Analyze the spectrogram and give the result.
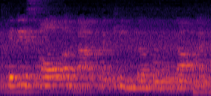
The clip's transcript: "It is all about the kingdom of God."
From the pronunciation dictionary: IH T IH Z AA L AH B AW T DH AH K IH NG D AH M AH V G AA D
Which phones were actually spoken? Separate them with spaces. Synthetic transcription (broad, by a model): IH T IH Z AA L AH B AW T DH AH K IH NG D AH M AH V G AA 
